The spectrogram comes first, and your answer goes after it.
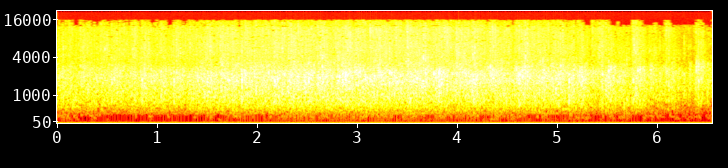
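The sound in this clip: Audience applause welcoming a storyteller to the stage, a steady, dense wash of many hands clapping that holds throughout at even loudness.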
